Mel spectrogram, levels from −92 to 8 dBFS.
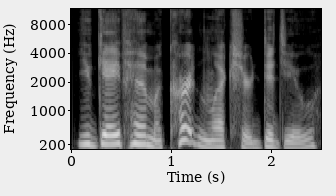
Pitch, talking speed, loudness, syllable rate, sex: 180 Hz, 190 wpm, -19 LUFS, 4.6 syllables/s, female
